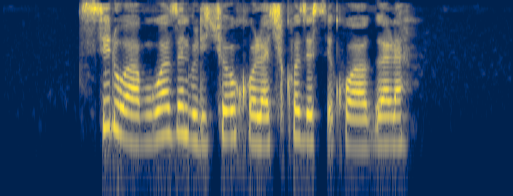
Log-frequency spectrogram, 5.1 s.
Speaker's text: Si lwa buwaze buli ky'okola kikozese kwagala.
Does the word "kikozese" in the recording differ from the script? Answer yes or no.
no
